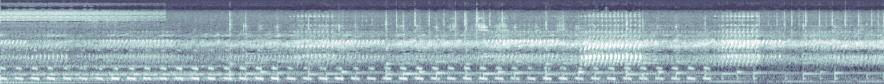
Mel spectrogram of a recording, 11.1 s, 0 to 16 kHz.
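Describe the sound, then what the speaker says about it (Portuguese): Green frogs at a pond edge croak in a steady, rapid chorus of repeated calls, loud and close, with several males overlapping and a narrator's voice running over them. "Devem se unir de 15 a 20 machos em torno do lago, coachando e esperando desesperadamente que a fêmea atenda ao chamado."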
